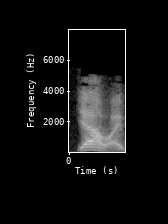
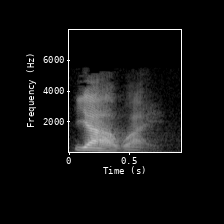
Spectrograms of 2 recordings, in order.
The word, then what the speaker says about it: Yahweh: And that special name, we think, was pronounced Yahweh. We don't really know because no one for many, many years had actually pronounced it. Because they didn't want to take the name of the Lord their God in vain. And so they didn't, the best way to avoid that, to not ever use the name. And so people forgot how to pronounce it, but we think it's pronounced Yahweh.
